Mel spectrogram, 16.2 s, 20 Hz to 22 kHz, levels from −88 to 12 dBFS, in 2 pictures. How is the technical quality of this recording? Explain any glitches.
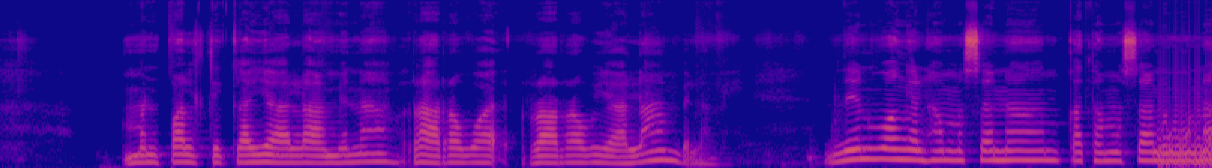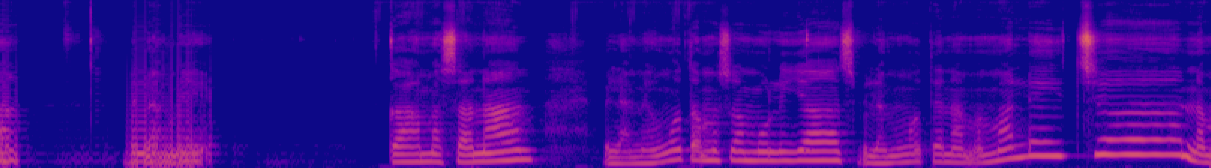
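One glitch stands out. From 7.72 to 10.38 s, after "hamas a", the speech turns into a rigid, metallic 188 Hz buzz. This is robotic sound from repeated short buffers, likely with about half the audio replaced by looped 5 ms slices.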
